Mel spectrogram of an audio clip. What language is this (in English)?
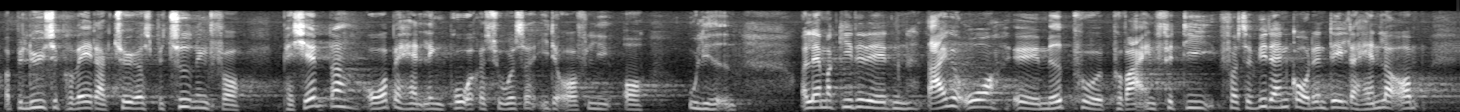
Danish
